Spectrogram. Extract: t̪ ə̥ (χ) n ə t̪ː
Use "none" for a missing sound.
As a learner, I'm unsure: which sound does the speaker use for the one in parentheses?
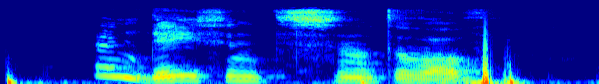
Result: s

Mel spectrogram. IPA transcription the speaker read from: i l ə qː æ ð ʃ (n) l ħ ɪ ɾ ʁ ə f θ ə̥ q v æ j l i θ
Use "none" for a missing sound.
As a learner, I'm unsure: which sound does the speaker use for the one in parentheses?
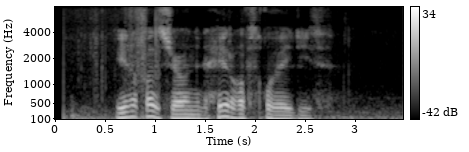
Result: n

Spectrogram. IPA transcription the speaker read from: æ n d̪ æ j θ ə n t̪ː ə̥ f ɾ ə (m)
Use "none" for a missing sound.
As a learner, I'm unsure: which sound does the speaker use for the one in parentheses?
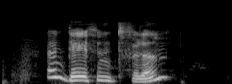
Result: m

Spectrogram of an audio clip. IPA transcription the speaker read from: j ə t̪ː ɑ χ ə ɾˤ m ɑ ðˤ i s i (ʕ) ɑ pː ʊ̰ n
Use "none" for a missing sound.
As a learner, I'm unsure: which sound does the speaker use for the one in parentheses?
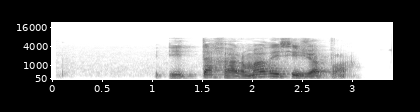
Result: ʒ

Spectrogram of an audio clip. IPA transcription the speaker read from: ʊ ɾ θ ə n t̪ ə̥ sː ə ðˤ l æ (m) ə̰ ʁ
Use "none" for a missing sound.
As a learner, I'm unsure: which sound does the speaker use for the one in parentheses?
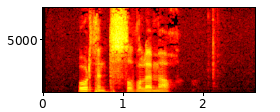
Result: m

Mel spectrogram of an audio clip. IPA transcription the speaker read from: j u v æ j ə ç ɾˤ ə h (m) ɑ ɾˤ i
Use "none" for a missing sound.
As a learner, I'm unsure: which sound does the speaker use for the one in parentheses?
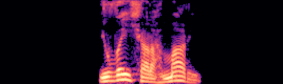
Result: m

